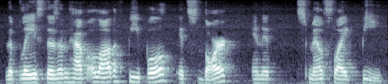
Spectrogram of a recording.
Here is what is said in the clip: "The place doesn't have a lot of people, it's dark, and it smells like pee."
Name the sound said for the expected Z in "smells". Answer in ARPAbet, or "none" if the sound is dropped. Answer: S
